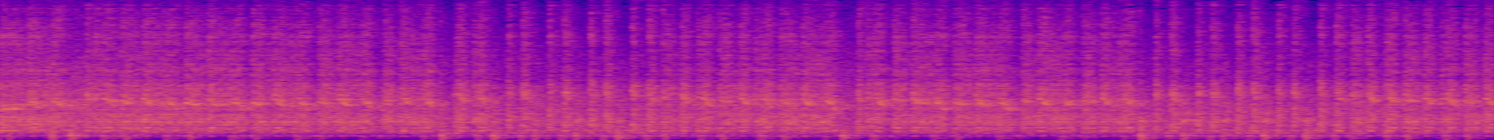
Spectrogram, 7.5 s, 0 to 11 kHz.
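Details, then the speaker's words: Honda CX500 motorcycle after spark plugs were cleaned: rapid, even starter churning with no firing, cranks but won't start; owner suspects no fuel reaching it, later possible compression loss from sticky valves, not confirmed. "Well, seems like it's not getting gas or something."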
